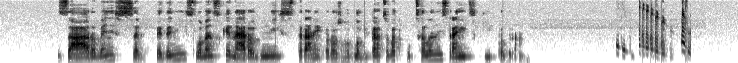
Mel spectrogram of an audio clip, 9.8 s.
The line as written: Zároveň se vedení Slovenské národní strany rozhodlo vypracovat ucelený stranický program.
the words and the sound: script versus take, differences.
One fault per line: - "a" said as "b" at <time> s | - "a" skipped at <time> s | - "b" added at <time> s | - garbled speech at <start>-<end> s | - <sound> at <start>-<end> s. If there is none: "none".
- chirp at 8.2-9.2 s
